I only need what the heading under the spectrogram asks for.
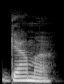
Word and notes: gamma: American English

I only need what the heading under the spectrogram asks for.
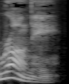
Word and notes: ranee: British English

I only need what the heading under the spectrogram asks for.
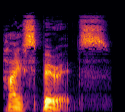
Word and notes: high spirits: British English

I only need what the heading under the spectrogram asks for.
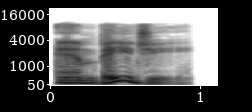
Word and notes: ambages: British English

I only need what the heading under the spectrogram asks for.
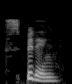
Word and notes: spitting: British English

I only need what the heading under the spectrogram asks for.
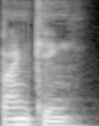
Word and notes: banking: British English

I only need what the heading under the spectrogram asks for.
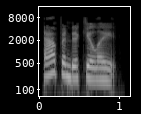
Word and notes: appendiculate: British English

